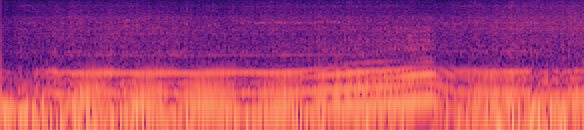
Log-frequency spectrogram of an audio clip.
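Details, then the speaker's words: Motorcycle with shorty levers, block-off plates and a quick shifter: revs climb smoothly, then flare and drop near the top without pulling harder. Clutch slipping under acceleration; owner suspects the clutch lever and cable are adjusted too tight, partly pulling the clutch in. "hear you hear that slipping we're definitely gonna have to fix that I all that is I believe it's me adjusting the clutch lever too tight the cable is too tight and so it's already pulling the clutch in slightly"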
